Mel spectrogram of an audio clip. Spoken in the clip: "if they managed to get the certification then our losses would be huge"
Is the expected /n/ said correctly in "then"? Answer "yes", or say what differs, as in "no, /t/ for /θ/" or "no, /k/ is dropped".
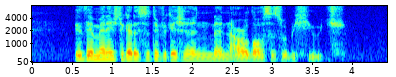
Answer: yes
